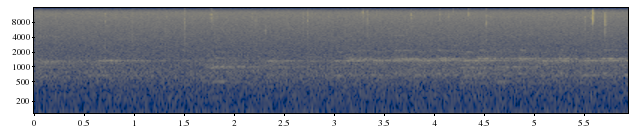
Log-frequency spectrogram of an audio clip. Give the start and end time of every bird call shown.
[0.00, 5.94] Canada Goose (Branta canadensis)

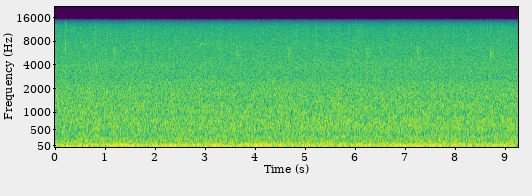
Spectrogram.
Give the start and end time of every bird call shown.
[0.00, 8.90] unidentified bird

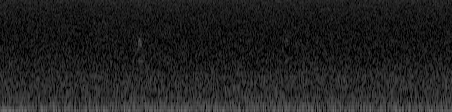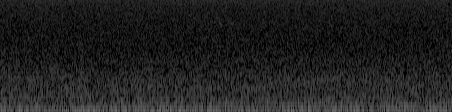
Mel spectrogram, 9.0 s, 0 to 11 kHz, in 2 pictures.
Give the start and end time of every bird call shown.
[1.32, 1.52] Gray-crowned Rosy-Finch (Leucosticte tephrocotis)
[2.82, 2.92] Gray-crowned Rosy-Finch (Leucosticte tephrocotis)
[6.62, 6.92] American Pipit (Anthus rubescens)

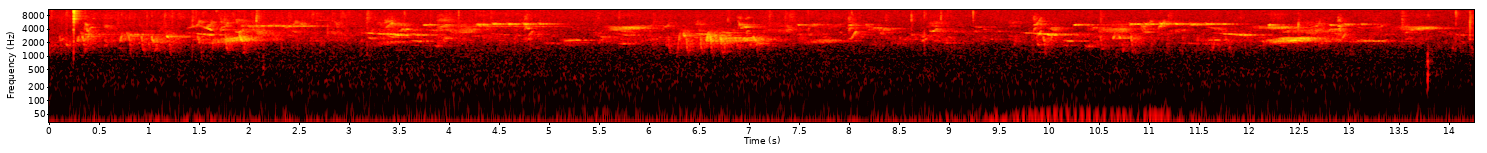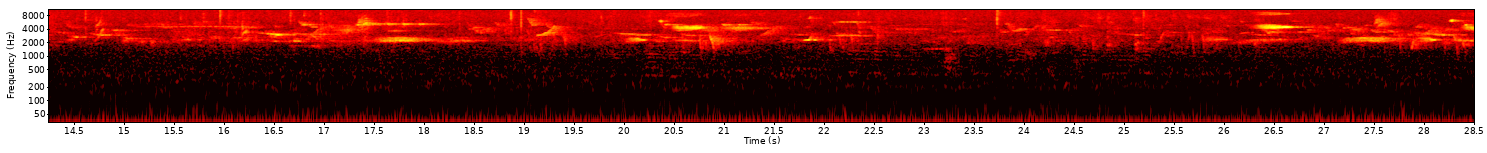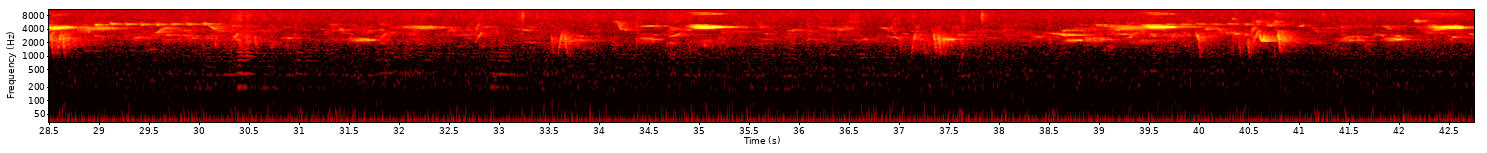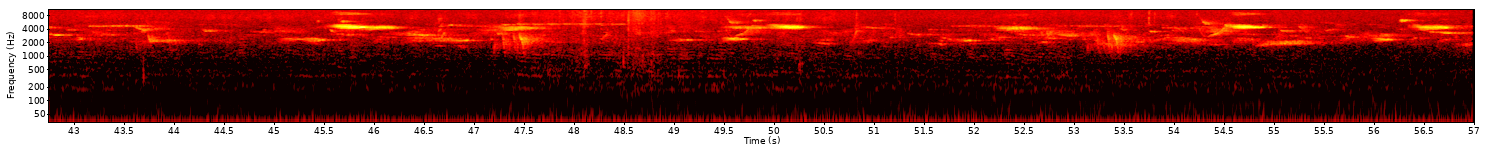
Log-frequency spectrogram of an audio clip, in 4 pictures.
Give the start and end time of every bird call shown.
[0.00, 2.30] Omao (Myadestes obscurus)
[1.40, 1.90] Hawaii Creeper (Loxops mana)
[1.80, 6.20] Apapane (Himatione sanguinea)
[6.10, 7.50] Omao (Myadestes obscurus)
[7.90, 8.20] Apapane (Himatione sanguinea)
[9.70, 12.10] Apapane (Himatione sanguinea)
[12.10, 13.00] Omao (Myadestes obscurus)
[12.80, 18.30] Apapane (Himatione sanguinea)
[17.40, 18.30] Omao (Myadestes obscurus)
[19.00, 19.50] Hawaii Creeper (Loxops mana)
[19.90, 21.60] Apapane (Himatione sanguinea)
[20.40, 21.20] Omao (Myadestes obscurus)
[21.70, 22.60] Iiwi (Drepanis coccinea)
[25.70, 30.40] Apapane (Himatione sanguinea)
[28.10, 29.00] Omao (Myadestes obscurus)
[31.40, 32.70] Apapane (Himatione sanguinea)
[33.40, 34.00] Omao (Myadestes obscurus)
[34.30, 35.60] Apapane (Himatione sanguinea)
[37.00, 37.60] Omao (Myadestes obscurus)
[38.40, 40.10] Apapane (Himatione sanguinea)
[40.30, 41.00] Omao (Myadestes obscurus)
[41.40, 43.00] Apapane (Himatione sanguinea)
[44.80, 50.60] Apapane (Himatione sanguinea)
[47.10, 47.80] Omao (Myadestes obscurus)
[51.30, 52.90] Apapane (Himatione sanguinea)
[53.10, 53.70] Omao (Myadestes obscurus)
[53.70, 55.30] Apapane (Himatione sanguinea)
[54.80, 55.60] Omao (Myadestes obscurus)
[55.60, 57.00] Apapane (Himatione sanguinea)

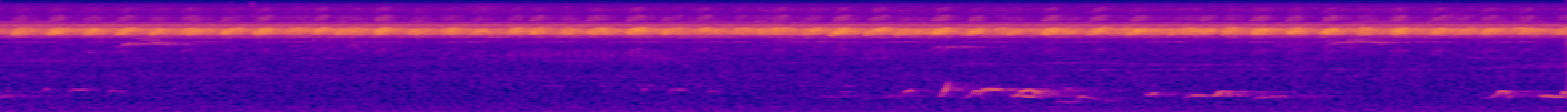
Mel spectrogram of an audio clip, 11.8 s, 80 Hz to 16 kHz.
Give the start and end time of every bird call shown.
[0.00, 1.62] Piratic Flycatcher (Legatus leucophaius)
[0.00, 5.62] Ruddy Pigeon (Patagioenas subvinacea)
[3.52, 8.22] Pygmy Antwren (Myrmotherula brachyura)
[6.72, 11.75] Piratic Flycatcher (Legatus leucophaius)
[7.02, 11.75] Black-faced Antthrush (Formicarius analis)
[11.12, 11.75] Buff-throated Woodcreeper (Xiphorhynchus guttatus)

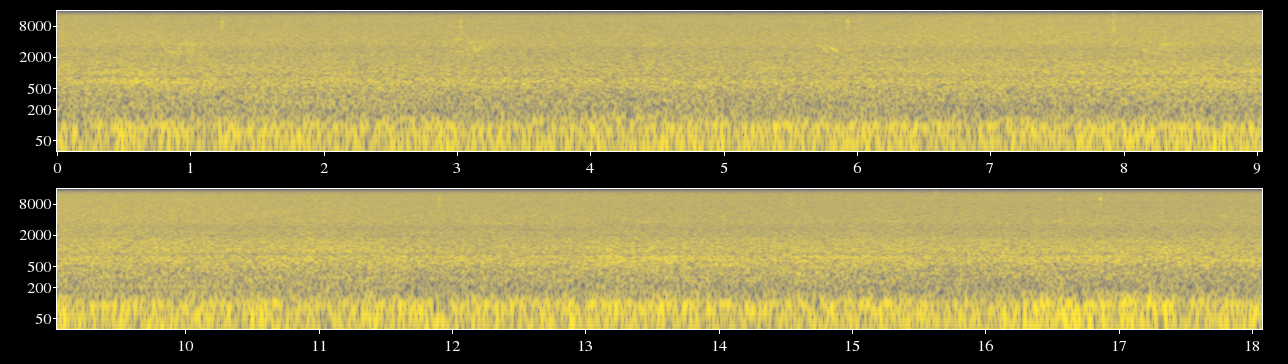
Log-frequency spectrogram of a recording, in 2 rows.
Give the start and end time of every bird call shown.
[0.00, 3.34] Red-eyed Vireo (Vireo olivaceus)

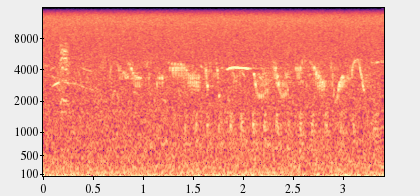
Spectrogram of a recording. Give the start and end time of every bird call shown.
[0.00, 3.41] Eurasian Skylark (Alauda arvensis)
[0.16, 0.26] Hawaii Amakihi (Chlorodrepanis virens)

